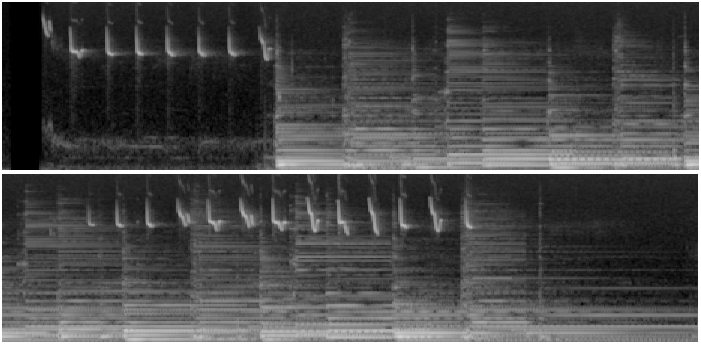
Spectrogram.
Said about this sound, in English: the tweeting in the intro is louder in the mono mix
